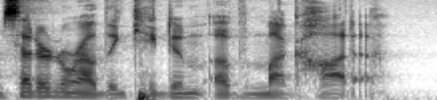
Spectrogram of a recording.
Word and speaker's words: Magadha: around the kingdom of magada okay um or or ar magadha okay I think is a better pronunciation ironically enough this Empire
